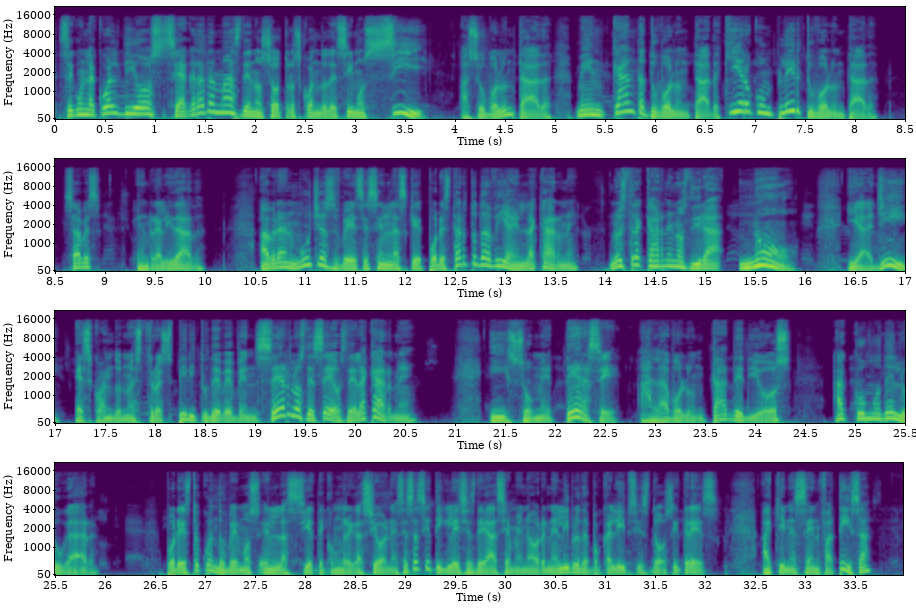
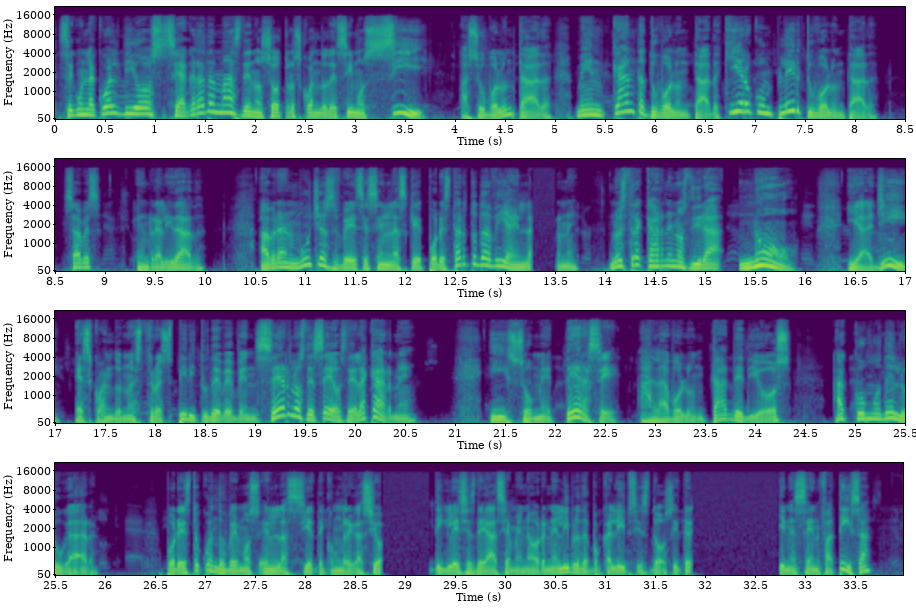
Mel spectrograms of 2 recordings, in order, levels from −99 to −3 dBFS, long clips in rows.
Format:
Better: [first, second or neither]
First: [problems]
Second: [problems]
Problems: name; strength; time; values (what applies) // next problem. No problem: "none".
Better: first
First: none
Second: audio cutting out; at 13 s, at 29 s and at 32 s for 1 s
